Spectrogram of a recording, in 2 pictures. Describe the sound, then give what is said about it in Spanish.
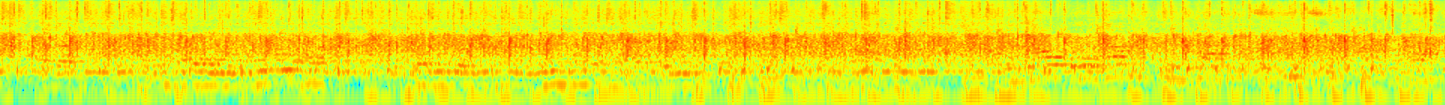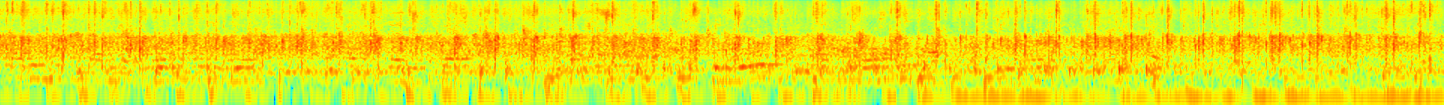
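Sustained audience applause at the opening ceremony of a people's health movement assembly: a dense, steady patter of many hands clapping, loud and even throughout, without a clear break. “Damos un gran aplauso.”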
